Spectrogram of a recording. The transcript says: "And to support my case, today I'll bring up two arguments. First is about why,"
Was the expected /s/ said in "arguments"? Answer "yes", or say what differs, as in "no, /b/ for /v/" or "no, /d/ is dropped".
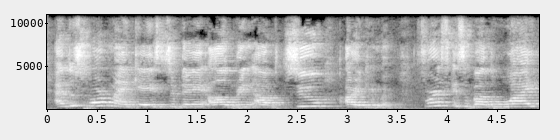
no, /s/ is dropped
